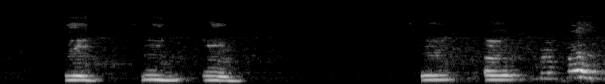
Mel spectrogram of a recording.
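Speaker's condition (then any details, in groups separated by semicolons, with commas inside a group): Cerebral palsy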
